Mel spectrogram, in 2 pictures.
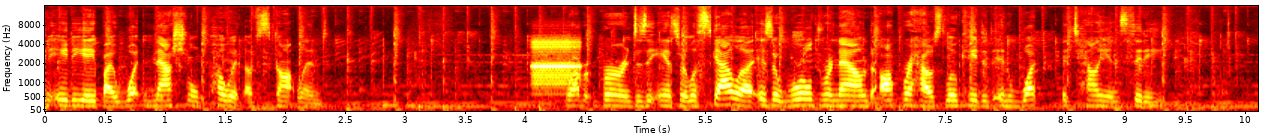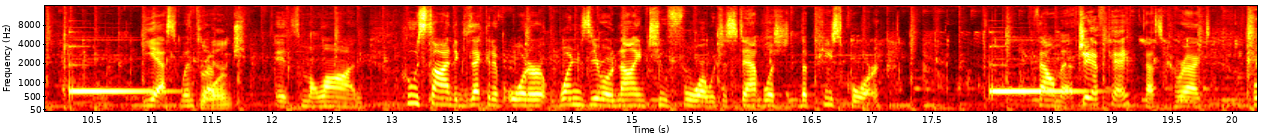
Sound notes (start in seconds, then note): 4.0 buzz; 10.3 ding; 17.9 ding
